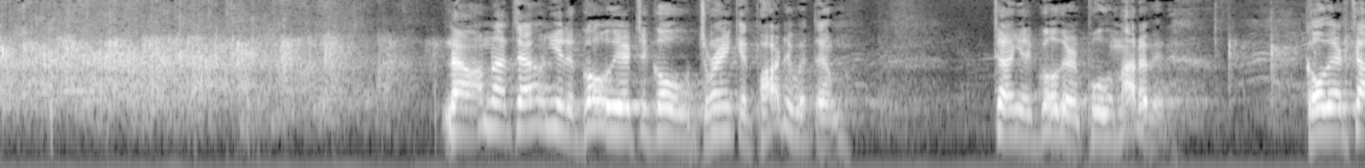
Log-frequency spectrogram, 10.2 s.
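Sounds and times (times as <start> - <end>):
audience applause: 0.0 - 3.3
speech: 3.3 - 6.4, 7.4 - 9.0, 9.8 - 10.2.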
